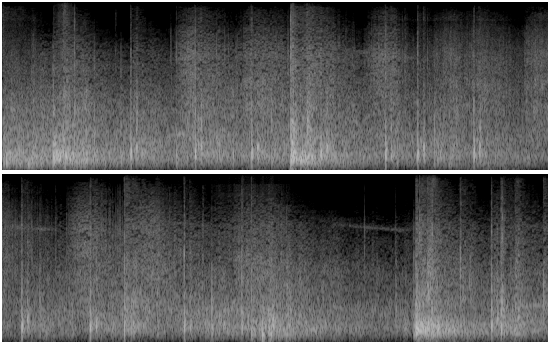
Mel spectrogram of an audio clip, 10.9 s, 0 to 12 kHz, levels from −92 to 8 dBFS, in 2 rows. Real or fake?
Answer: real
